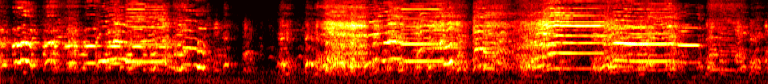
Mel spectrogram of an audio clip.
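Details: Crowing of an indigenous kukuak balenggek chicken from Solok, West Sumatra: loud, rich, harmonic phrases with wavering held notes, rising and falling in overlapping bursts, with a brief dip in the middle before a final sustained stretch.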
